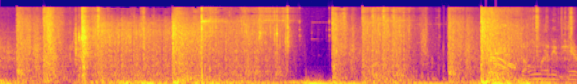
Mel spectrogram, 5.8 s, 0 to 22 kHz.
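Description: Rapid bursts of gunfire erupt in The Godfather 2 video game, loud and close, with dense overlapping shots and booms that pause briefly before resuming.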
